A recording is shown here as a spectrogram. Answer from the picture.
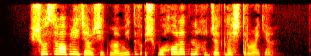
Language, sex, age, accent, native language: Uzbek, female, 18-24, Samarqand, Uzbek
